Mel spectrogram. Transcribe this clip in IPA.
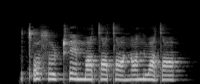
tʼo˦˨sˤo˦˨ɭʈʰɛ˦˨ mɛ˦˨tˤi˦˨tˤɑ˦˨ ŋɑ˥nβɛ˦˨tˤɑ˥

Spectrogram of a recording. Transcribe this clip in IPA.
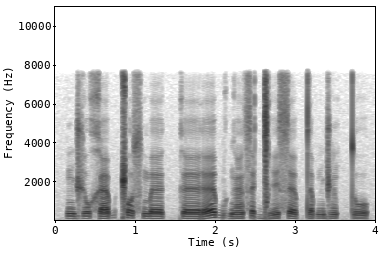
nd͡ʒoxæb ǁosmɛːkːɛːɾɛ bəɡæ̃sɛ ɡ͡ǀe sɛːptæbnd͡ʒõtːo

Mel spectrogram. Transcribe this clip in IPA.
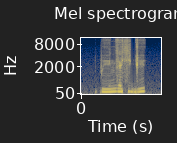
pi nzɛsʲəɡi

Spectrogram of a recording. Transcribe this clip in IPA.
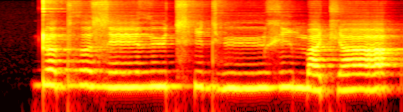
ɖɐ dʱə zeːðy t͡sʰidʱyːʒi mat͡ʃaː

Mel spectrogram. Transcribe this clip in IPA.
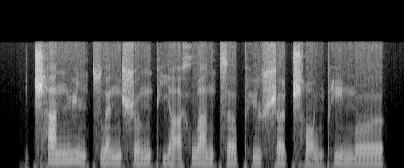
ʈ͡ʂʰa˥nmy˥˩n t͡swə˧˥nʂʊ˧˥ŋpʰjä̰˨˩ xwa˥˩nt͡sɤ˥pʰy˥ ʂɤ˥ ʈ͡ʂʰɑ̰˨˩ŋpʰi˥˩ mo˥ʊ̯

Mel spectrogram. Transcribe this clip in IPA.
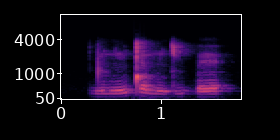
dĩɲĩǃɛ mĩɟi bɛ

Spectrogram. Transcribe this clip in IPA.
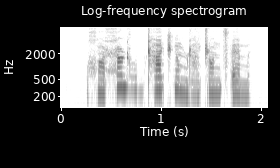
χõ ħɔ̃ɖʱub ʈʰat͡ʃ ɗõmɖʱaʈ͡ʂɔ̃nt͡sʼɛm

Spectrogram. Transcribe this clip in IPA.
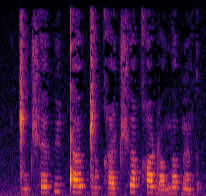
ɡ͡ǁə̃˨t͡ʃʰɛ˧py˦ǃa˦ʊ̯ ɡ͡ǁə̃˦qʰe˧ t͡ʃʰə˦ qʰɒ˦ɖɒ˨n̪ʌ˦ɓœ̃˧k

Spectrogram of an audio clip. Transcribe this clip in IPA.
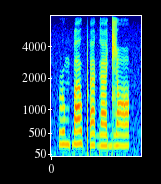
ɭumɓaʊ̯pʼæ ɡæ d͡ʑɑ

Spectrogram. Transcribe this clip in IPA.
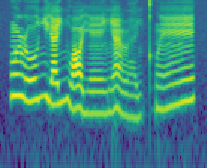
õ˦ɭoː˨˥ʎ jæ˨˥ʎwɒ˩˧˩jẽː˩ʎæ̃˩˧˩ βæ̤˩ʎkʷʰẽː˨˥

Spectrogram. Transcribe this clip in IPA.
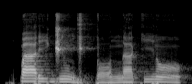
k͡pa˦ ɾi˦d͡ʒũ˦˨ɡi˨k͡pɔ˨ na˧ki˦ ɾɔ̃˦˨

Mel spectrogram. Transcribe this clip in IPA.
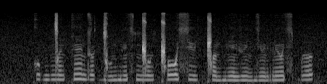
kubŋ͡ǀẽkẽdə˞ ɡ͡ǀũbʲũsʲŋ͡ǁũ ǁosʲuj ǁə̃bʲẽvʲə̃ dʲũrʲõsʲɓə

